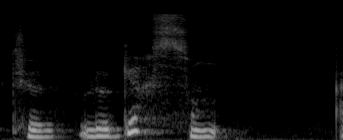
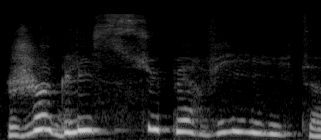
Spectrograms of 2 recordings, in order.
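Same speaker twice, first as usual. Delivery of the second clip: slow, stretched joyful exclamation; exclamatory tone; 6 semitones higher, 3 dB louder, much slower than usual. Shown as a demonstration. Teacher showing pupils how an exclamation sounds, joyful. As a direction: sing out "Je glisse super vite" with delight. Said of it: "vous entendez ma voix".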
